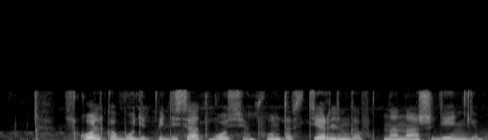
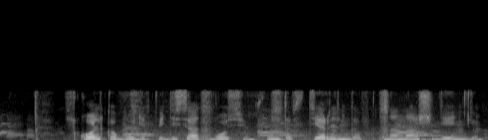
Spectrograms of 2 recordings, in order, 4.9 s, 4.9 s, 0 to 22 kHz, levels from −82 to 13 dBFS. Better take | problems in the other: first | background sound (Fowl + Domestic sounds, home sounds); 12 dB below the speech

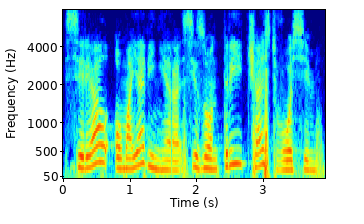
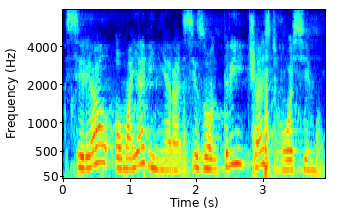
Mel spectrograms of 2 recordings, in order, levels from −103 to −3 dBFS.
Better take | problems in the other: first | room echo; dies away in 1.4 s

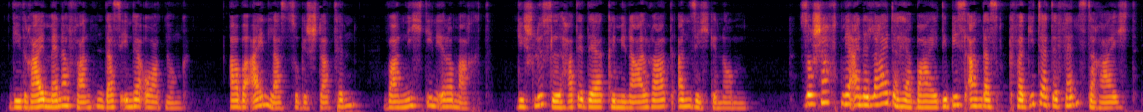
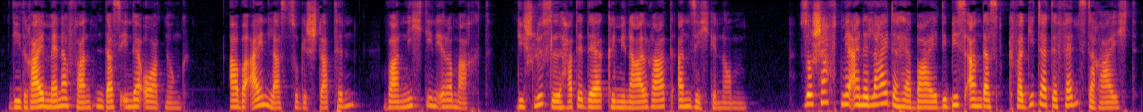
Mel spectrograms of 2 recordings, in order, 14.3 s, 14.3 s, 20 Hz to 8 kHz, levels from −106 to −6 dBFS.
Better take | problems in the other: second | room echo; dies away in 0.2 s

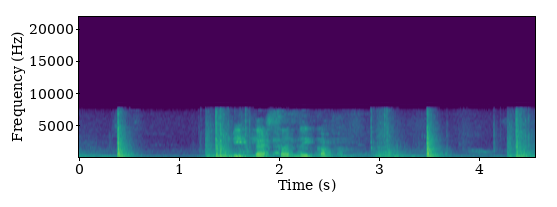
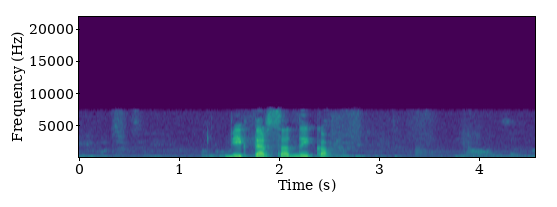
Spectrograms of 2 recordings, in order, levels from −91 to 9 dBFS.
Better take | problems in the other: second | background sound (Drawer open or close); 2 dB above the speech // room echo; dies away in 1.6 s

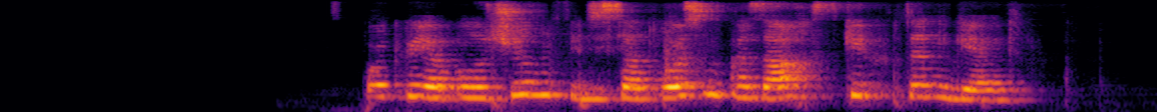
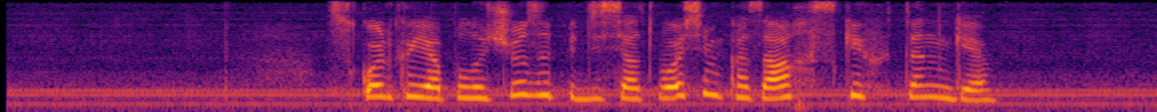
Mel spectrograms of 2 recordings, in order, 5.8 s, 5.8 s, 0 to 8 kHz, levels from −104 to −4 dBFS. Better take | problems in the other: second | noise reduction (neural mask model DeepFilterNet 3)

